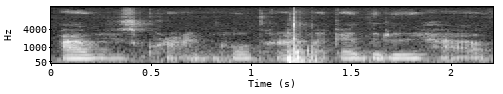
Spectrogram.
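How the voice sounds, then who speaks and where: Teen girl fan vlogger, soft half-whisper, gravelly fry, flat gushing delivery, noisy recording. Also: mid-range voice, very fast. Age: late teens. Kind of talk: casual fan vlog.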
